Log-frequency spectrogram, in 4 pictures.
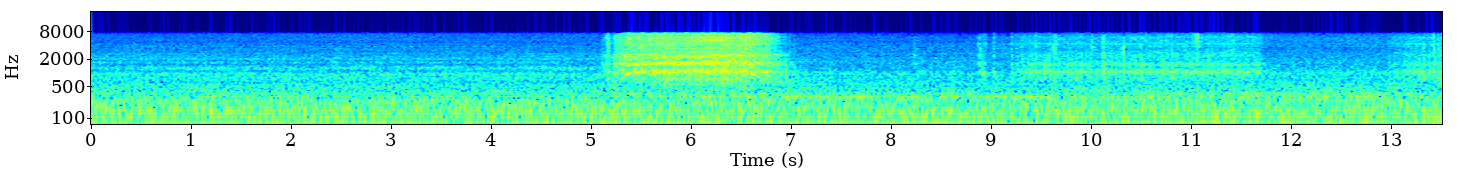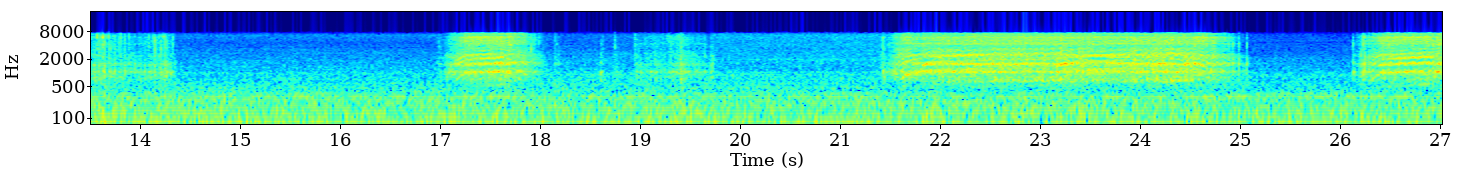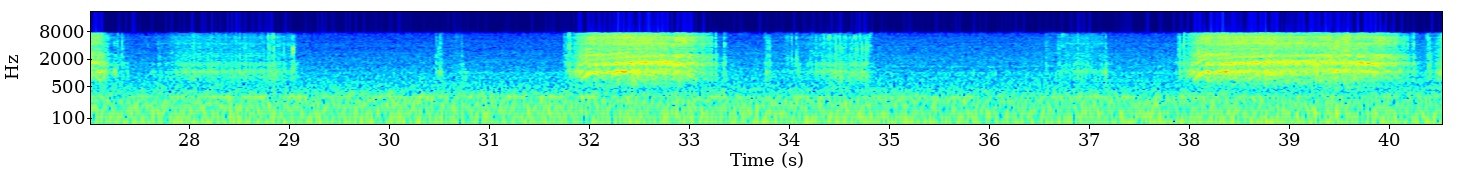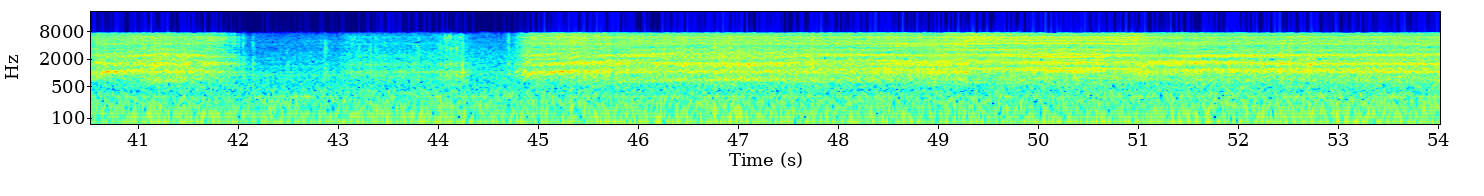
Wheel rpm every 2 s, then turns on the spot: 0, 0, 60, 40, 10, 30, 20, 0, 40, 10, 40, 150, 40, 50, 20, 20, 50, 10, 20, 130, 90, 20, 100, 160, 160, 160, 150.
6-14 18-20 24-30 34-36 42-44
